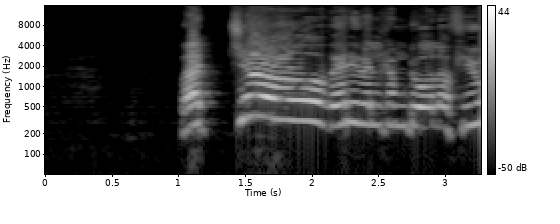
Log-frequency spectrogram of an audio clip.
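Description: A man speaks clearly and with animation close to a microphone.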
